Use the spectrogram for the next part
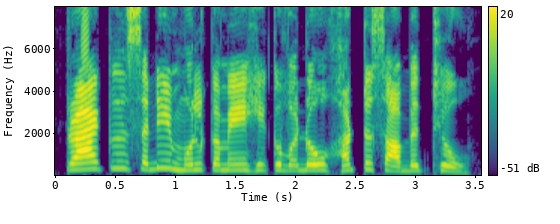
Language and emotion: Sindhi, neutral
